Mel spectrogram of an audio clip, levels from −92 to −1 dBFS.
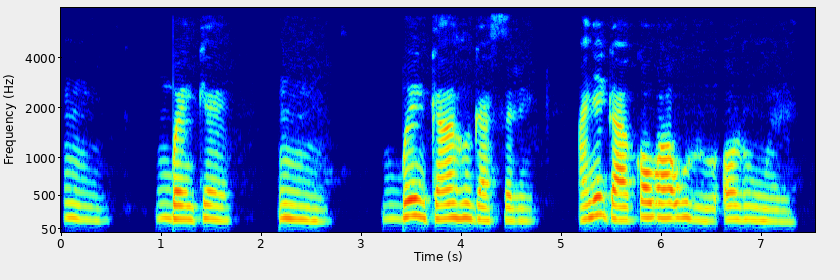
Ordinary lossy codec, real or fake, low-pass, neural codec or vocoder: none; fake; 7.2 kHz; vocoder, 22.05 kHz, 80 mel bands, Vocos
